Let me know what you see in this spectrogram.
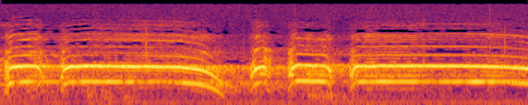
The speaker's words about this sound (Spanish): el gallo, cantando a pleno pulmón, dejó al bandido poco menos que sordo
